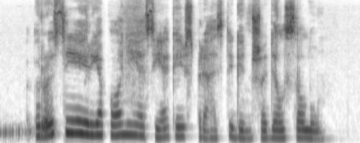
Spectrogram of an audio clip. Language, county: Lithuanian, Šiauliai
